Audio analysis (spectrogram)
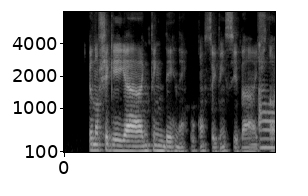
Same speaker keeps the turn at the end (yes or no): no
